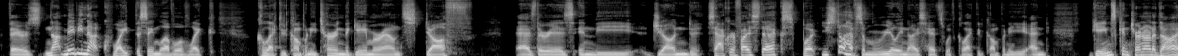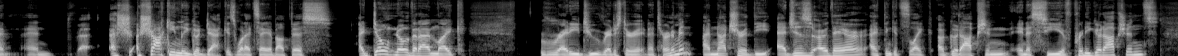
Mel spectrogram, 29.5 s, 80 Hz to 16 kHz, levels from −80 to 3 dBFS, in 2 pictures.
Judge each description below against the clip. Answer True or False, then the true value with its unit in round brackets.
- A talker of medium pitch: False (115 Hz)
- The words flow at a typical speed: True (180 wpm)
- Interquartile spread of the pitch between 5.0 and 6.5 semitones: True (5.3 semitones)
